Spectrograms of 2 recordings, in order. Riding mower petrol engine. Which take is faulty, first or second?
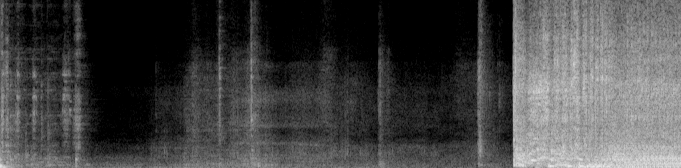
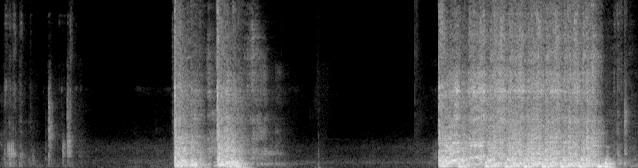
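second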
